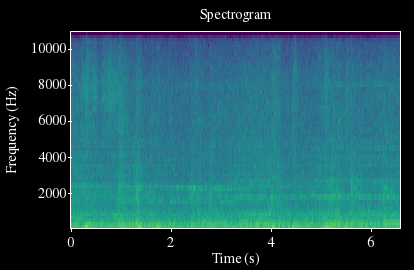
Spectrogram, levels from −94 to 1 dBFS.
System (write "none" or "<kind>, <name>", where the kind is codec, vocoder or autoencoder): none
